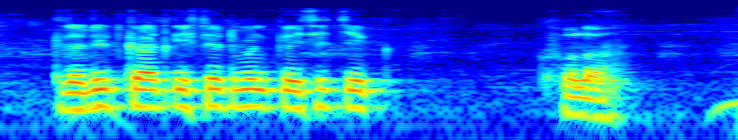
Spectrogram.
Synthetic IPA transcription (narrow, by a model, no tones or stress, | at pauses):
kɾeɖiʈkaɾɖkesʈeʈmeɳʈ̚kejsʰet͡ɕekʰː | ola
